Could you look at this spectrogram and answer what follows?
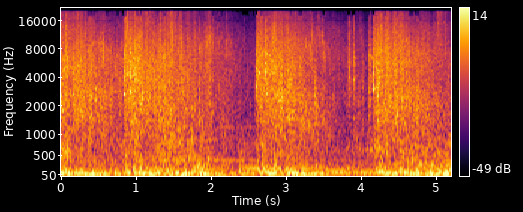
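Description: Scatter explosive shot detonations from Path of Exile 2, fired by a run-and-gun Mercenary, pile up as a loud, dense barrage of overlapping booms and crackling bursts, surging in waves with brief dips around every second or two.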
